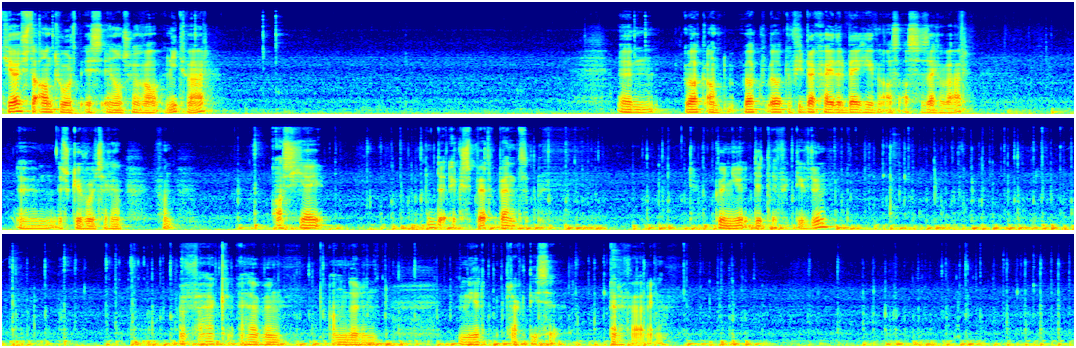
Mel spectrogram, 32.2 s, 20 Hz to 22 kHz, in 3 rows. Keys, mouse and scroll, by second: 0.6 click, 1.9 click, 2.7 click, 5.1-5.5 scroll down 2, 6.5 click, 12.9-31.7 typing.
